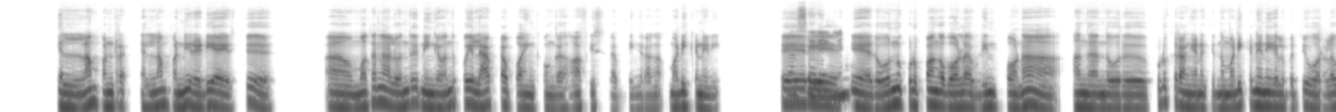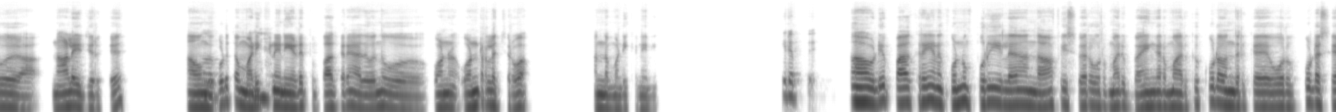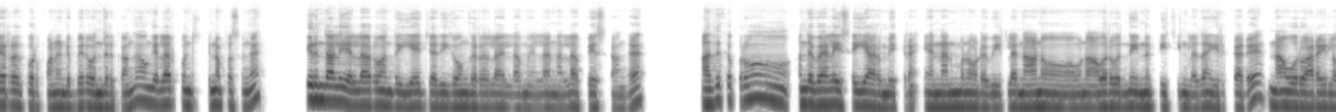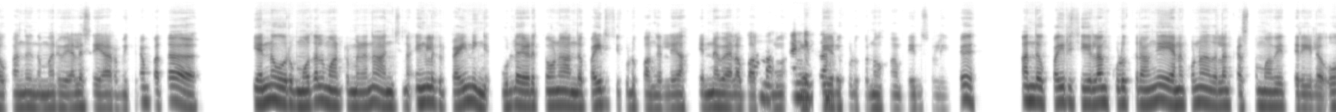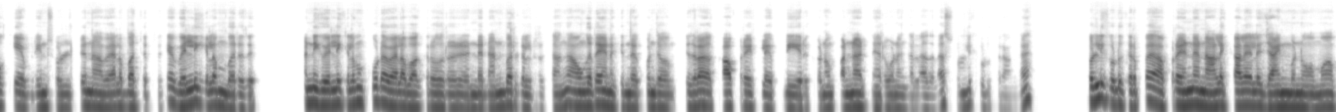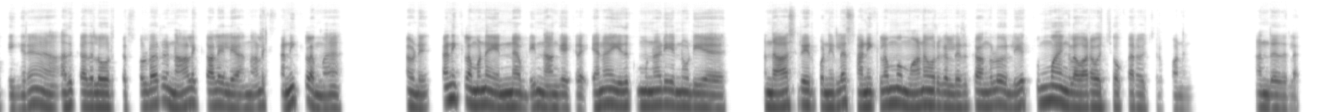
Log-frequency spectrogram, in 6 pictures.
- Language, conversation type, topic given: Tamil, podcast, ஒரு வேலை அல்லது படிப்பு தொடர்பான ஒரு முடிவு உங்கள் வாழ்க்கையை எவ்வாறு மாற்றியது?
- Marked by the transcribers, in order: in English: "நாலேட்ஜ்"; in English: "ஏஜ்"; in English: "டீச்சிங்ல"; in English: "ட்ரெய்னிங்"; "உடனே" said as "ஒன்ன"; in English: "கார்ப்பரேட்ல"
